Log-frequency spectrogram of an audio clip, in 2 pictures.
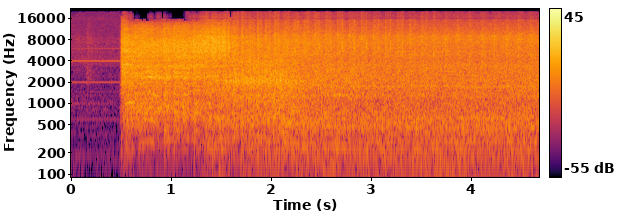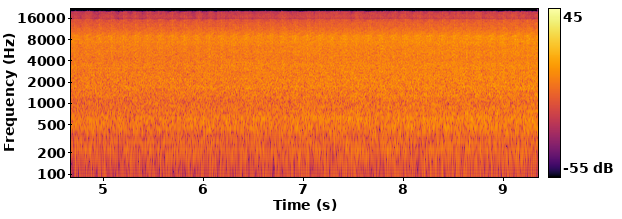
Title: BMW E38 Timing chain rattle due to failed timing rail guide.wmv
